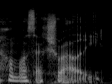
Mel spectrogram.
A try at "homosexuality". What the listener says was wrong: Homosexuality. It was a hard O.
